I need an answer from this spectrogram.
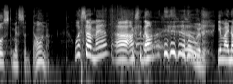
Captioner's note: laughing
